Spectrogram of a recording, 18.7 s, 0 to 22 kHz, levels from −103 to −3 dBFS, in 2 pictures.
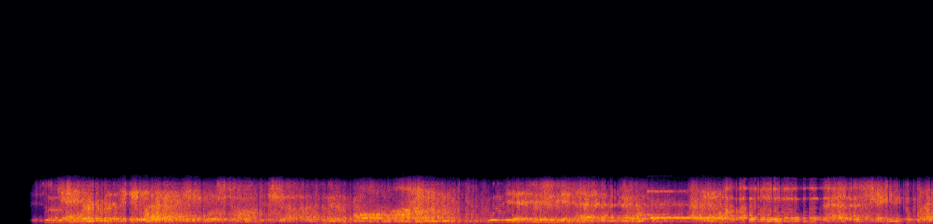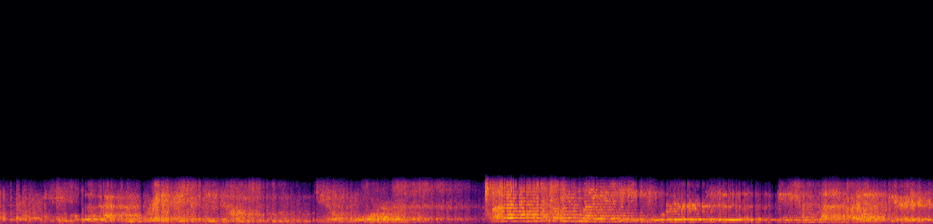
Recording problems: room echo; strong; dies away in 1.9 s
off-mic speech; far
garbled, watery; badly; nothing above 3.5 kHz
thin; somewhat; fading below 550 Hz
doorbell; loud; from 6.5 to 9 s; peak 2 dB above the speech
jangling keys; noticeable; at 14 s; peak 3 dB below the speech

